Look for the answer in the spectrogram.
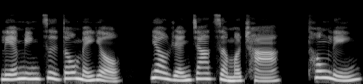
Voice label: "tongling", Taiwan Chinese; line group; huikuan; baoming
